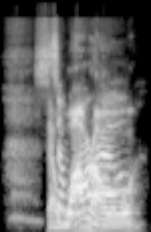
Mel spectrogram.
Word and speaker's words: Saguaro: And then the one that I cannot pronounce. Saguaro.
